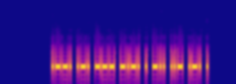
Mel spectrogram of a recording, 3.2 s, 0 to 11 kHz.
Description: Morse code, heard as a keyed tone, about 50 wpm, 700 Hz. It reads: PROCEDURE
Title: Top 1751-2000 Words 50wpm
